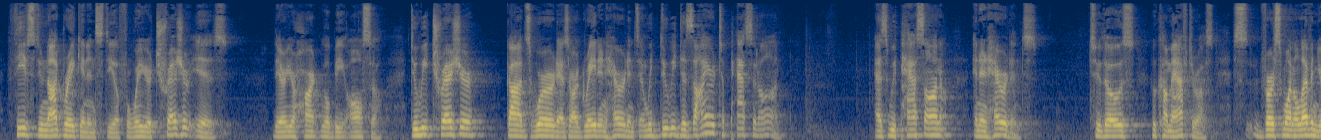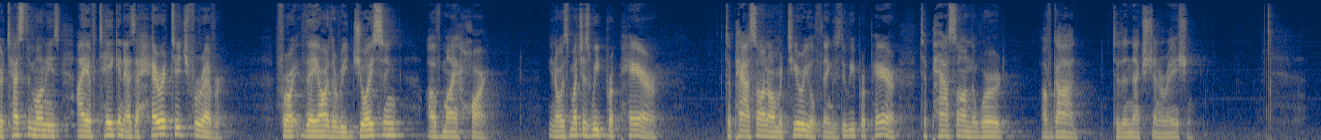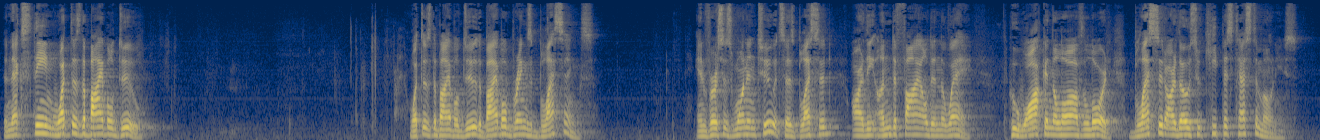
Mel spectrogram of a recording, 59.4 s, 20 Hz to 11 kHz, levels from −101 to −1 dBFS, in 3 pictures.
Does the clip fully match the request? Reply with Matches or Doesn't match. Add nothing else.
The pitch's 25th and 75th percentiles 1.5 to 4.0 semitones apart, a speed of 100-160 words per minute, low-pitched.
Doesn't match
